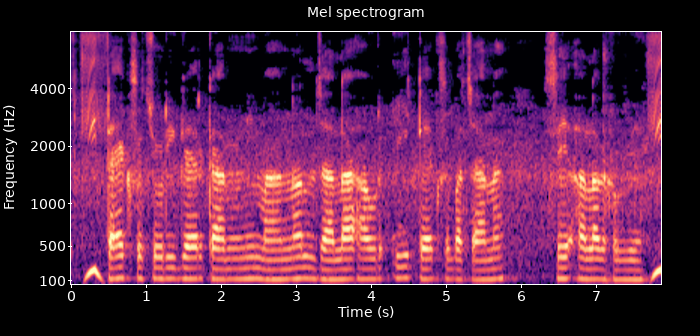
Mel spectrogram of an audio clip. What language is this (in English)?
Bhojpuri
